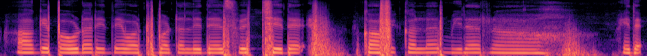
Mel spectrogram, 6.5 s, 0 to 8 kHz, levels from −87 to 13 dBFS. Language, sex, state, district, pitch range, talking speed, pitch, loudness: Kannada, female, Karnataka, Belgaum, 195-205 Hz, 120 wpm, 200 Hz, -15 LUFS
